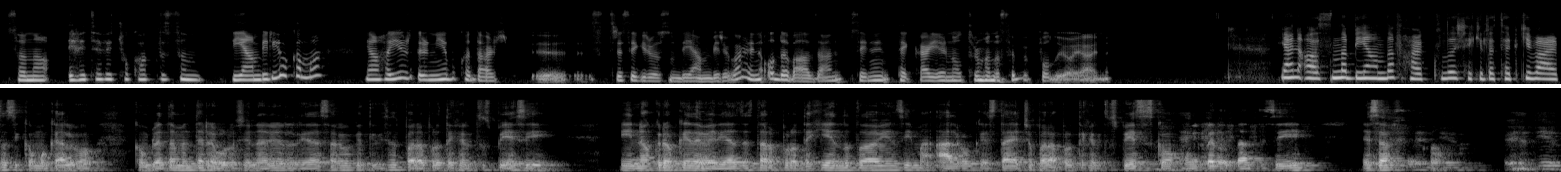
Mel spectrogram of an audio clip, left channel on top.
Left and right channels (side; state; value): both; different; correlation 0.00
